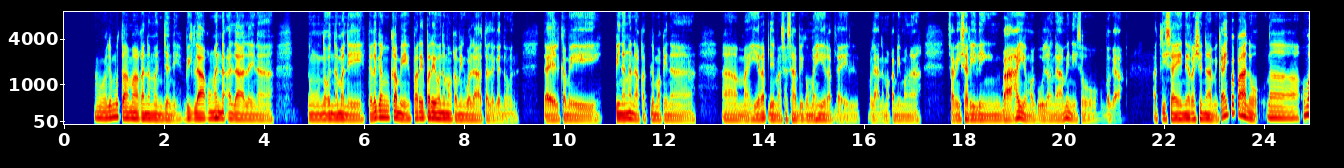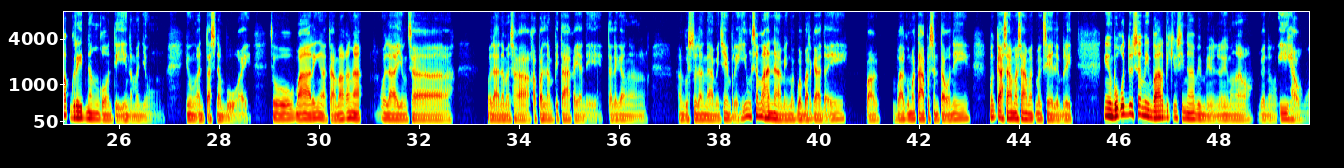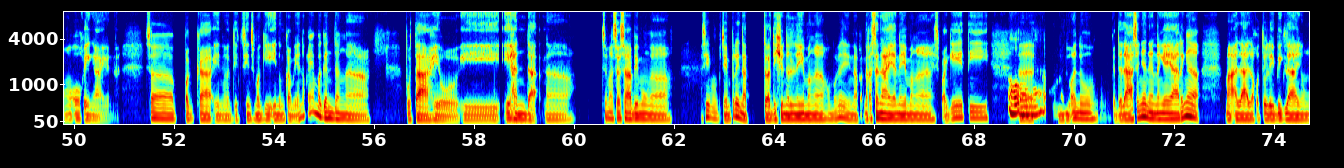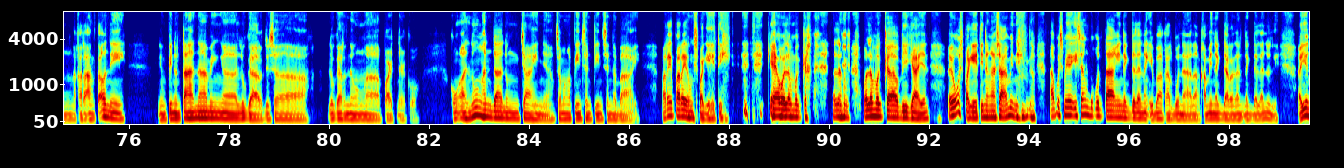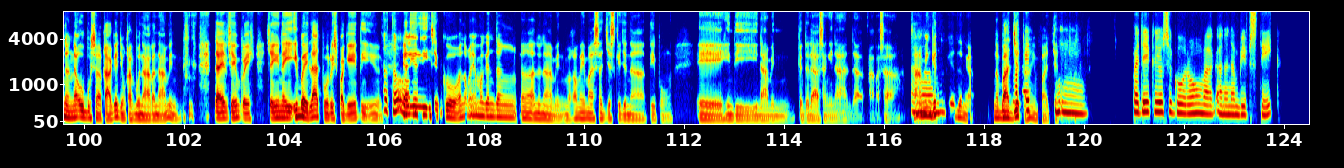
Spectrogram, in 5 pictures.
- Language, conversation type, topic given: Filipino, advice, Paano tayo makakapagkasaya nang hindi gumagastos nang malaki kahit limitado ang badyet?
- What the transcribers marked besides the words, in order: "naalala" said as "naalalay"; tapping; chuckle; laughing while speaking: "Kaya walang mag ka walang walang magkabigayan"; laughing while speaking: "eh"; chuckle; chuckle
